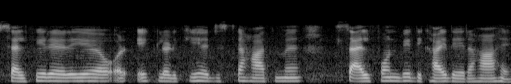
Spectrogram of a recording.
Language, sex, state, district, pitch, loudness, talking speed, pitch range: Hindi, female, Bihar, Sitamarhi, 155 Hz, -23 LUFS, 200 wpm, 145-165 Hz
